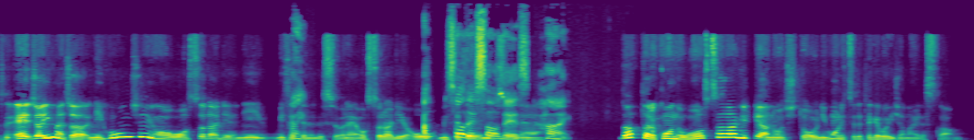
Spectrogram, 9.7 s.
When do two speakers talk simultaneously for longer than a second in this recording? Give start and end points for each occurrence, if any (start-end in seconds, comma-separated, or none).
4.2-5.5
